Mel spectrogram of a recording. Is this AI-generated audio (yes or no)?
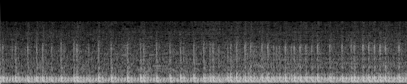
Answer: no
